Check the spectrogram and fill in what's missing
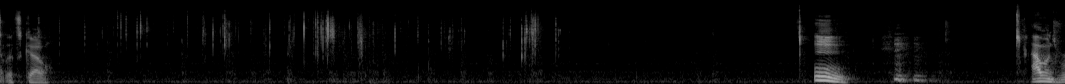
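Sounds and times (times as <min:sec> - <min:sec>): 
teeth biting into hard sour artificial lemon-flavored candy: 0:00.0 - 0:08.1
speech: 0:00.2 - 0:00.6, 0:08.2 - 0:09.4, 0:10.3 - 0:10.6.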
